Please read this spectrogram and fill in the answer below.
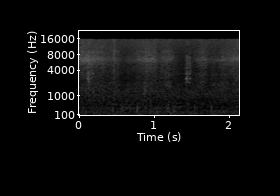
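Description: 2014 Kia Rio's 1.6-litre inline-four engine idling, heard from inside the cabin as a steady low hum.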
